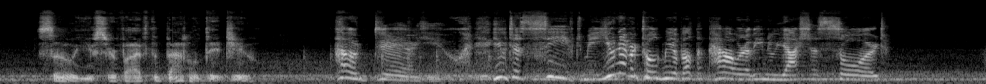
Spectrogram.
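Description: A young woman sings with lively expression, close by.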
